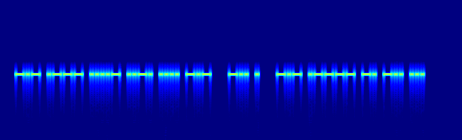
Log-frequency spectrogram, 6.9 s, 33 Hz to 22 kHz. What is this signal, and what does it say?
Morse code, heard as a keyed tone, about 30 wpm, 690 Hz. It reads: KJ4FHK DE K1NDS
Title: USA Callsign DE Callsign 30wpm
